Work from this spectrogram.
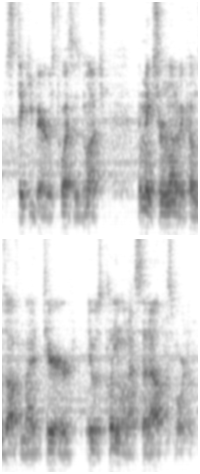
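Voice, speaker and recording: A man voicing a gruff, bitter taxi driver in a storybook, growling and grumbling. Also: deep voice, fairly quick, bright, forceful tone, reverberant, far from the mic, a little hiss or hum, low-quality recording.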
